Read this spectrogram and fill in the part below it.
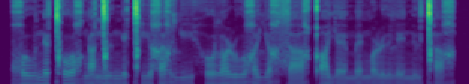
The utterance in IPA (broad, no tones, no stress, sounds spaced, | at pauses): ʁ u n ɘ ǀʰ o ʁ ŋ a ŋ͡ǀ ɨ ŋ e ǀʰ i χ ɛ ʁ ʎ i h o l ɔ ɭ u ʁ ɘ ʎ ɘ ʁ s a ʁ qʼ a j ɛ m ɛ ŋ ɔ ɭ ɨ l e n ɨ ǀʰ a ʁ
